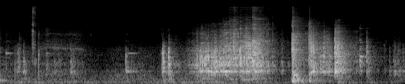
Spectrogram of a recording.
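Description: Silicone spatula stirring and tossing moist stuffing in a glass mixing bowl: quiet faint scraping at first, then a louder spell of rustling scraping from about halfway, with a single sharp knock near the end.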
